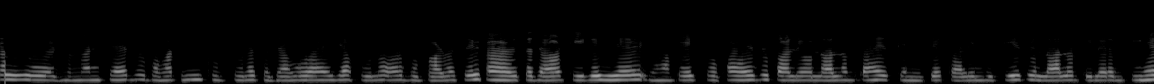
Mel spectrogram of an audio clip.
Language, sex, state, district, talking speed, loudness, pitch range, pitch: Hindi, female, Uttar Pradesh, Hamirpur, 230 wpm, -39 LUFS, 190-205 Hz, 195 Hz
